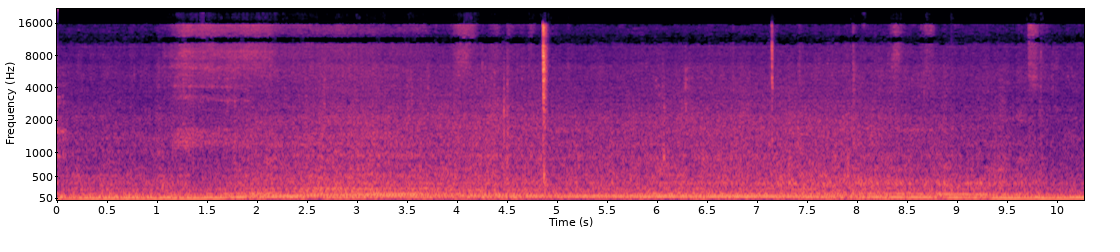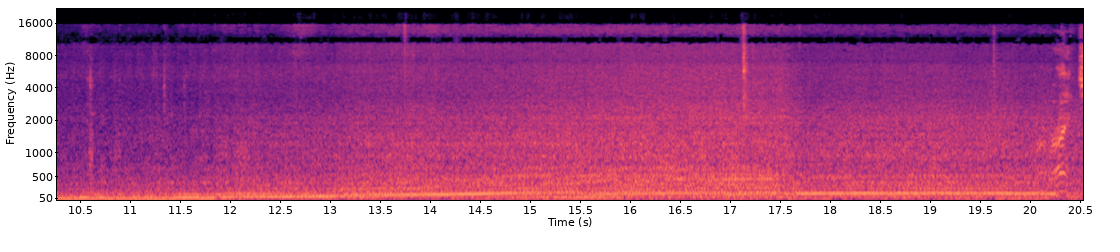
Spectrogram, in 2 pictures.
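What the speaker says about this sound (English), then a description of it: "Let's go for a little test drive here." A muscle car on a test drive in cold 41-degree weather gives a loud, steady low engine drone that sags and then climbs in pitch as it accelerates and shifts, holding close and continuous throughout.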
